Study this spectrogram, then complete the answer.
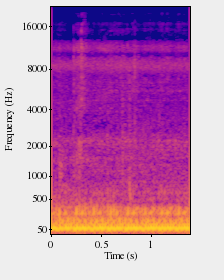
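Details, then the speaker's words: BMW N54 engine: heavy, lumpy idle with an uneven low pulse like a cammed engine; owner suspects one cylinder is down on compression and plans a compression test. "Well, let's see. It's still got that lumpy idle."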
